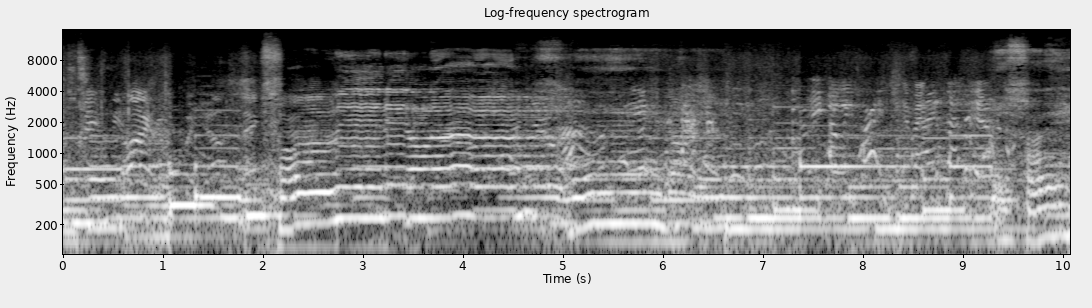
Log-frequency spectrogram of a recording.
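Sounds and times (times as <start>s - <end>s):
man singing long notes: 0.0s - 7.2s, 9.2s - 10.0s
electric guitar: 0.0s - 10.0s.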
